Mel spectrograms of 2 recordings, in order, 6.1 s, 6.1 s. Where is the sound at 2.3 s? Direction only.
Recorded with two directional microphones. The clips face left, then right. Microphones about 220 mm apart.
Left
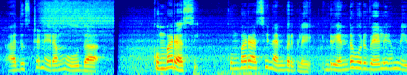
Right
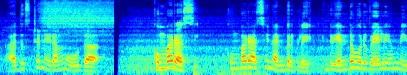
20° left (ahead or behind).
